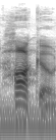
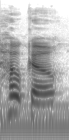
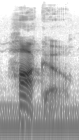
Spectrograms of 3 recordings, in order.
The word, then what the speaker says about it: Hakko: the village of hakko that's right hako not hoco hako I said it right trust me just go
